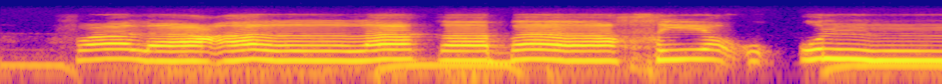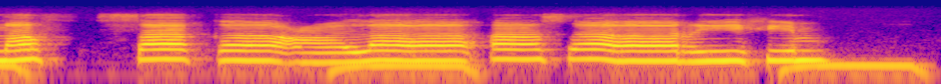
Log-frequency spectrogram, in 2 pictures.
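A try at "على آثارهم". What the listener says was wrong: Alanya dibaca panjang.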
